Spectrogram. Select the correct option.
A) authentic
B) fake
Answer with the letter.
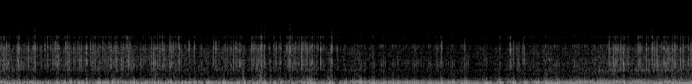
A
